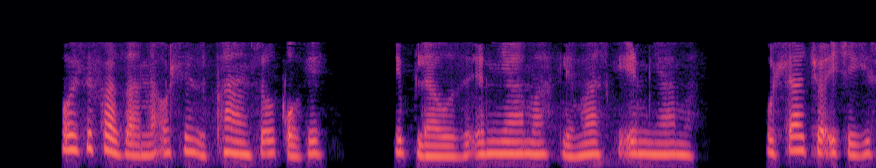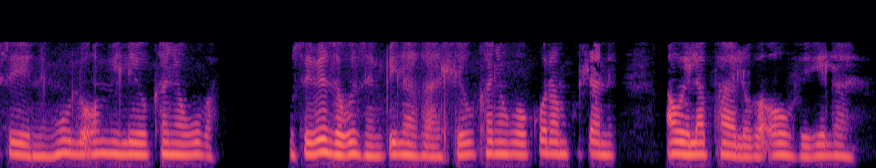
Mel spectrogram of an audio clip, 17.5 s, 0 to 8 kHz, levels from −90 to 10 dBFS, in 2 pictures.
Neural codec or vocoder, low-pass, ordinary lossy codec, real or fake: none; 7.2 kHz; AAC, 16 kbps; real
